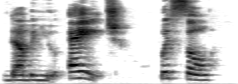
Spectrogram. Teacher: a small puff of air that comes out with wind but there's a big puff of air that comes out with whistle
